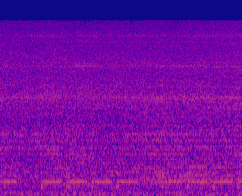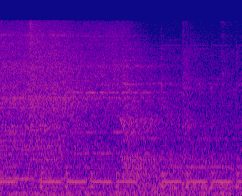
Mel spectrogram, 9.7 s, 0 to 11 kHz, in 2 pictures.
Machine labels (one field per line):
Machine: slide rail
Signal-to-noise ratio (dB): 0 dB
